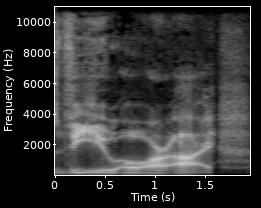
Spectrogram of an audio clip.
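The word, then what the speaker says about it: Vuori: addition to creating a company that is not pronounce like it spells V you Ori they make really really comfortable shorts that you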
